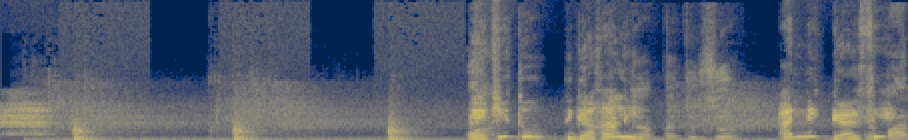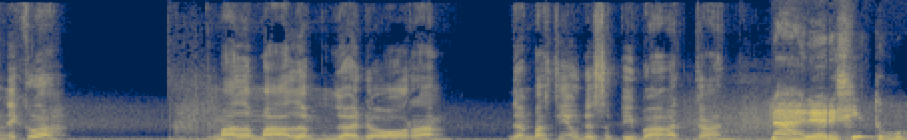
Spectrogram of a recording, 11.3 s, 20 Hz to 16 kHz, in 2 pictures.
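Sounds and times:
sharp wooden knocks imitating knocking on a door: 0.4 - 0.8, 1.4 - 1.7, 2.4 - 2.7
speech: 2.9 - 6.2, 7.0 - 11.3.

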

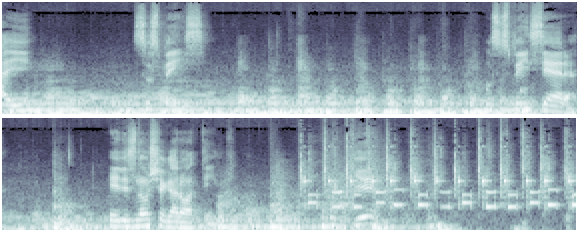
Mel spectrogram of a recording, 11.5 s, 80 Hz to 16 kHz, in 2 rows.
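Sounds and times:
speech: 0.0 - 0.7, 1.3 - 3.2, 4.9 - 8.2, 9.3 - 9.7
low rumble: 0.0 - 7.1
electronic telephone ringing: 8.7 - 11.4.

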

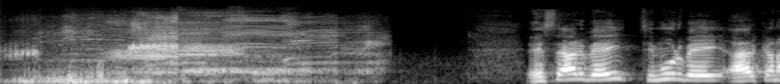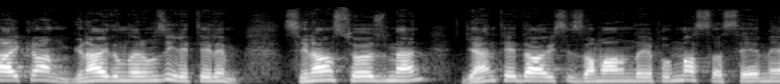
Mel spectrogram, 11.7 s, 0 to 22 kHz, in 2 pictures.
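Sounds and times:
sheep and lambs bleating: 0.0 - 2.9
speech: 4.0 - 11.6.

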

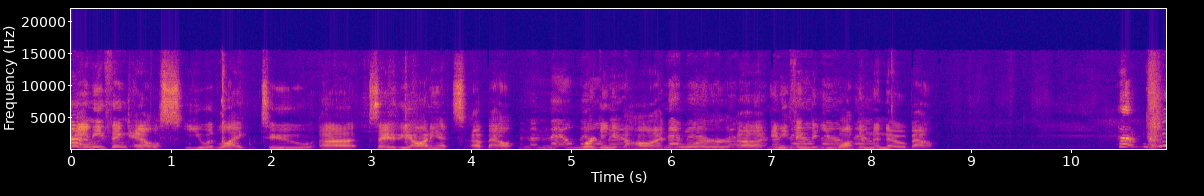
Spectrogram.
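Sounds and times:
speech: 0.1 - 8.7, 10.5 - 10.9
person sneezing: 10.5 - 10.9.

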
